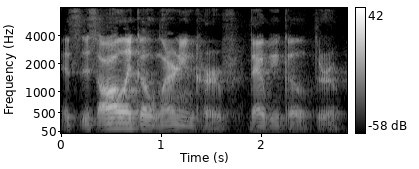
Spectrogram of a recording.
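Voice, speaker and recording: A young man co-hosts a podcast in loose, casual chat. His voice is bright and forward. He laughs easily and leans on slang. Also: deep voice, big pitch swings, moderate pace, gravelly, slight background noise. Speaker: podcast co-host.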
